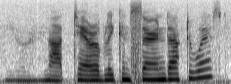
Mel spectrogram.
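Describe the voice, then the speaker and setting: An actress playing a chatty, deferential young nurse in a 1940s radio drama. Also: female voice, lowish voice, normal speed, a little hiss or hum, lightly acted. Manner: deferential, gossipy. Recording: muffled 1940s radio broadcast.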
